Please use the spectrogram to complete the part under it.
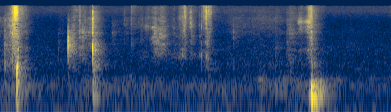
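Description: Cards tap softly as they are laid down on a table.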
